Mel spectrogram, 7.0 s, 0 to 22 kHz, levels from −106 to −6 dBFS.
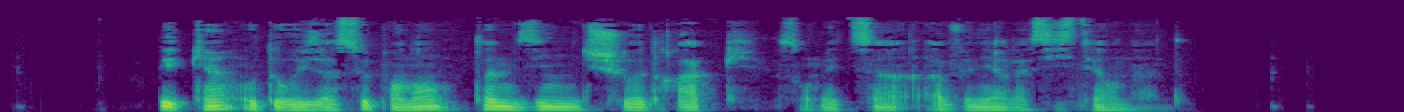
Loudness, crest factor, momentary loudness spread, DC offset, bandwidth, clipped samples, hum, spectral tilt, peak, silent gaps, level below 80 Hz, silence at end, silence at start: -32 LUFS; 22 dB; 11 LU; under 0.1%; 11.5 kHz; under 0.1%; none; -5 dB/octave; -10 dBFS; none; -54 dBFS; 1.25 s; 0.8 s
